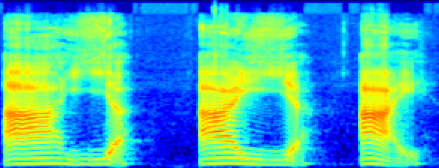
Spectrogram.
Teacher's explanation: Patach yod, ay, ay, ay. You hear how the vowel sound is combining with the consonant sound to make what's called diphthong, basically a 2-sound vowel.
